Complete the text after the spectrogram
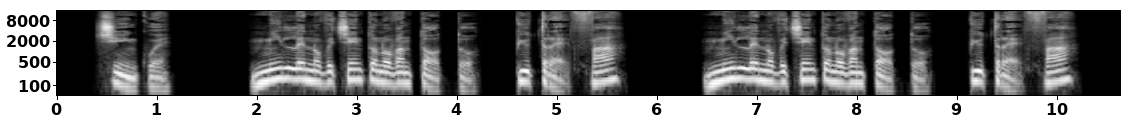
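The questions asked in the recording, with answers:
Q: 1998 più 3 fa?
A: 2001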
